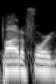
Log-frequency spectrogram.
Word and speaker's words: Potiphar: Potiphar, yep.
